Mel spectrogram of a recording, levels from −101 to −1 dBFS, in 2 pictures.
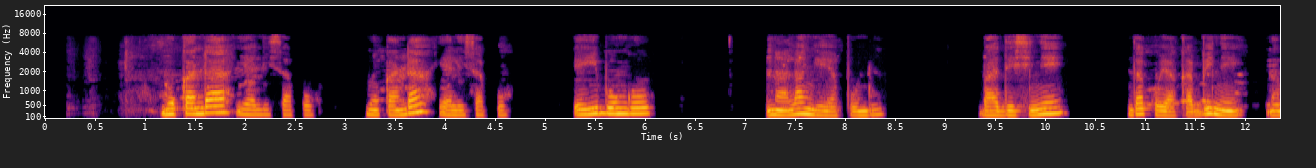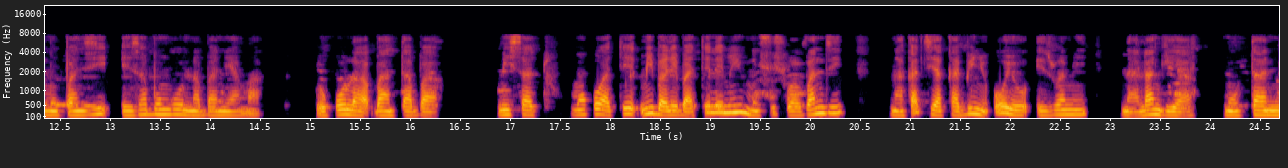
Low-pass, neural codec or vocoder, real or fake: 7.2 kHz; none; real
